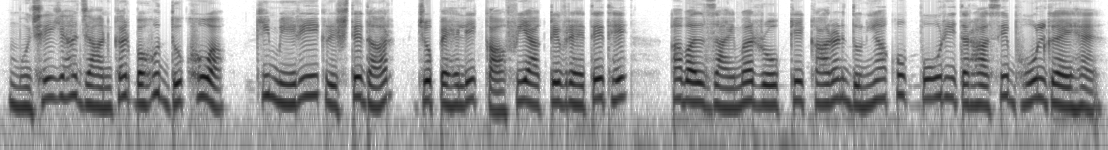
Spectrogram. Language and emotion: Hindi, sad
